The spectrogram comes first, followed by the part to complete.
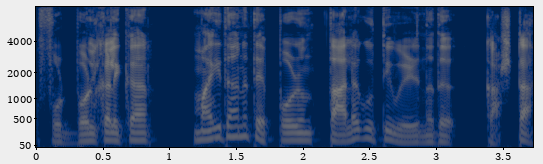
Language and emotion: Malayalam, disgusted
